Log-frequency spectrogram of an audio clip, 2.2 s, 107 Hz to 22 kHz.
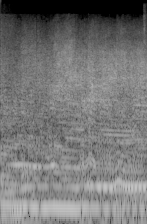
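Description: Jet sprint boat with a 13-foot 6-inch jet speed MK3 hull, 408 cubic inch Chevy engine and 8.5-inch Scott's pump, its engine droning loud and steady with a strong low harmonic tone throughout.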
